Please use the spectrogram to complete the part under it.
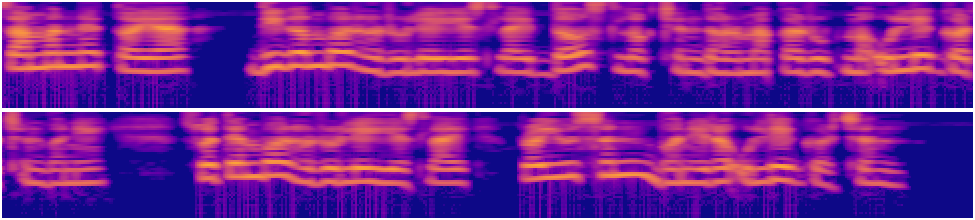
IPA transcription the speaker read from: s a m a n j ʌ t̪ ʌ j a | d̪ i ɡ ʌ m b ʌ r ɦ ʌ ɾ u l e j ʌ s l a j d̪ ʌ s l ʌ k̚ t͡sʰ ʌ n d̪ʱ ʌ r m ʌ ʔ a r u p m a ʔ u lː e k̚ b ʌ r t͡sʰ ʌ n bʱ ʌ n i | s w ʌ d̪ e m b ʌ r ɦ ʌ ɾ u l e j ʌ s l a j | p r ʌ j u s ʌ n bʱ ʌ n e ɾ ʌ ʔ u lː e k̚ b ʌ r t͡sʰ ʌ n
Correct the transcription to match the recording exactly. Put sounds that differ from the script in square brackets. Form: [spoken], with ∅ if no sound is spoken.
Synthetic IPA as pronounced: s a m a n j ʌ t̪ ʌ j a | d̪ i ɡ ʌ m b ʌ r ɦ ʌ ɾ u l e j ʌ s l a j d̪ ʌ s l ʌ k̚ t͡sʰ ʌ n d̪ʱ ʌ r m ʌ [k] a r u p m a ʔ u lː e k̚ [ɡ] ʌ r t͡sʰ ʌ n bʱ ʌ n [e] | s w ʌ [t̪] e m b ʌ r ɦ ʌ ɾ u l e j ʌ s l a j | p r ʌ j u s ʌ n bʱ ʌ n e ɾ ʌ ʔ u lː e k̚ [ɡ] ʌ r t͡sʰ ʌ n

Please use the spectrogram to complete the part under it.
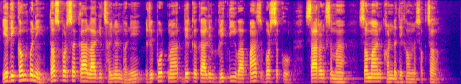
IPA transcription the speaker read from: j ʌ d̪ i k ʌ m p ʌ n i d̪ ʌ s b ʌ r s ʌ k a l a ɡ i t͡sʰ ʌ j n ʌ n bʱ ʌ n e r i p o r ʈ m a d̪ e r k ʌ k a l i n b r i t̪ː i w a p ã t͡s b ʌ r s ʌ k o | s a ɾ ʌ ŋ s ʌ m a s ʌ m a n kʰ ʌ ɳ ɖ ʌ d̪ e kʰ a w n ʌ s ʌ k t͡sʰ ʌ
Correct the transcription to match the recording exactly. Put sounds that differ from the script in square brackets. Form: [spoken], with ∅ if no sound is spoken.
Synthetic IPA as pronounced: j ʌ d̪ i k ʌ m p ʌ n i d̪ ʌ s b ʌ r s ʌ k a l a ɡ i t͡sʰ ʌ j n ʌ n bʱ ʌ n e r i p o r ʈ m a d̪ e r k ʌ k a l i n b r i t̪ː i w a p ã t͡s b ʌ r s ʌ k o | s a ɾ ʌ ŋ s ʌ m a s ʌ m a n kʰ ʌ ɳ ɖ ʌ d̪ e kʰ a w n ʌ s ʌ k t͡sʰ ʌ

